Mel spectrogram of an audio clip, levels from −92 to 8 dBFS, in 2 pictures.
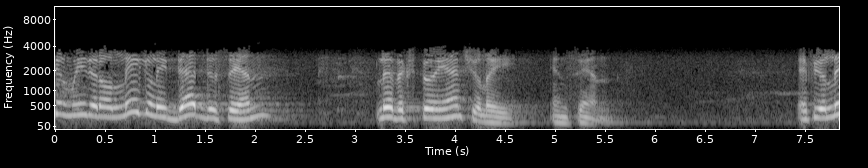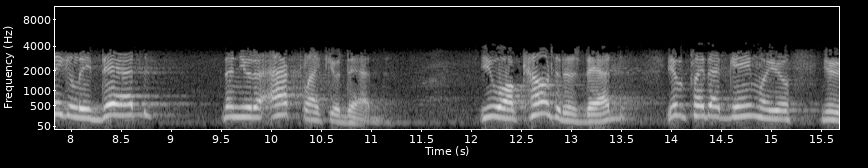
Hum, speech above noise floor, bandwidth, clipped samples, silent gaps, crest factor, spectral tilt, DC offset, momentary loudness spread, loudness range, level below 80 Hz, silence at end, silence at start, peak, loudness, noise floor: none; 37 dB; 4 kHz; under 0.1%; none; 18 dB; -11 dB/octave; under 0.1%; 14 LU; 6 LU; -62 dBFS; 0 s; 0 s; -2 dBFS; -18 LUFS; -54 dBFS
